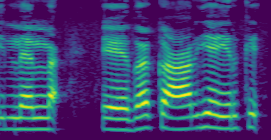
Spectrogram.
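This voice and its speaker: A woman voicing a meek, patient young village woman in a cartoon, who speaks softly and quietly. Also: high-pitched, flat delivery, moderate pace, voice pushed down. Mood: resigned. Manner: soft, resigned, quiet. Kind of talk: cartoon voice acting.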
